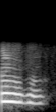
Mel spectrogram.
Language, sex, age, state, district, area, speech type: Odia, female, 60+, Odisha, Angul, rural, conversation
